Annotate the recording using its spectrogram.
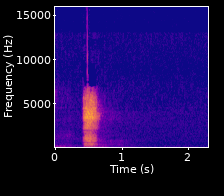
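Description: A woman's single short, loud sneeze about half a second in.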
